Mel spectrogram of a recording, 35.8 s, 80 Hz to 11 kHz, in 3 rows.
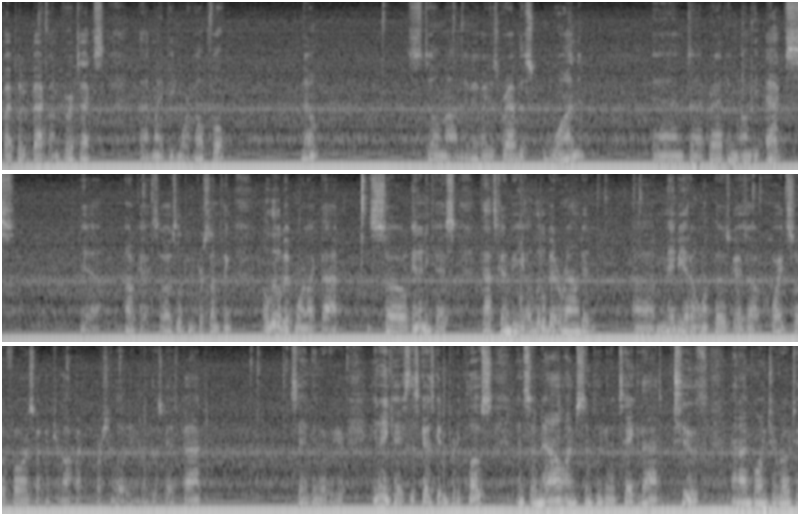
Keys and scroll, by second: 10.4 g, 32.3 Tab.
